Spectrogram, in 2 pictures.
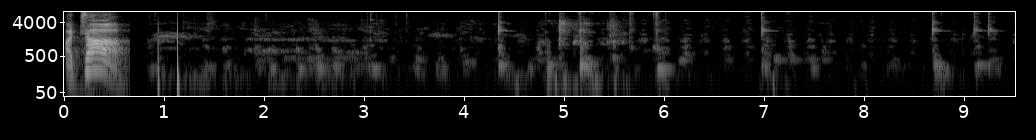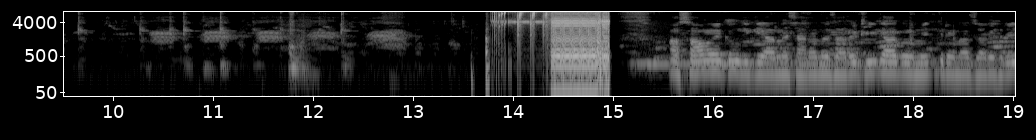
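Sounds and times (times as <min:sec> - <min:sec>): bird calling: 0:09.5 - 0:13.1.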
